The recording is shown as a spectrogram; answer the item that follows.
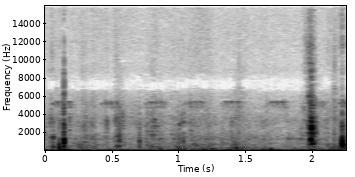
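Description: Faint, scattered knocks of goat hooves on wooden pen boards, the clearest just after the start and again at the end.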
